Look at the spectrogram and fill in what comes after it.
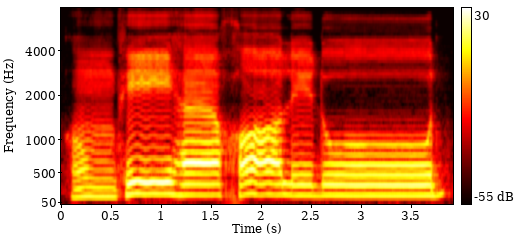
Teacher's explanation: ہم، میم ساکن کے بعد فا آیا ہے، نہ با ہے نہ میم ہے، تو اظہار شفوی ہوگا، میم کو ظاہر کر کے پڑھیں گے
